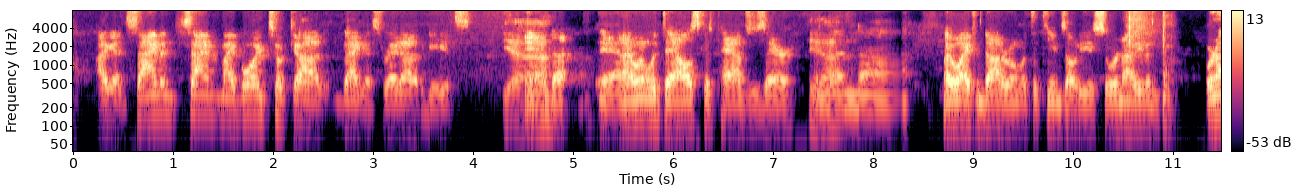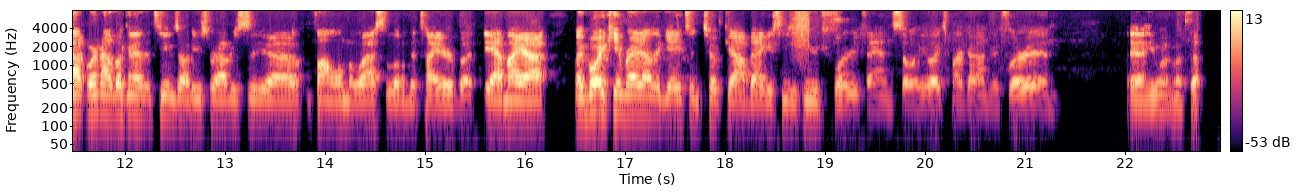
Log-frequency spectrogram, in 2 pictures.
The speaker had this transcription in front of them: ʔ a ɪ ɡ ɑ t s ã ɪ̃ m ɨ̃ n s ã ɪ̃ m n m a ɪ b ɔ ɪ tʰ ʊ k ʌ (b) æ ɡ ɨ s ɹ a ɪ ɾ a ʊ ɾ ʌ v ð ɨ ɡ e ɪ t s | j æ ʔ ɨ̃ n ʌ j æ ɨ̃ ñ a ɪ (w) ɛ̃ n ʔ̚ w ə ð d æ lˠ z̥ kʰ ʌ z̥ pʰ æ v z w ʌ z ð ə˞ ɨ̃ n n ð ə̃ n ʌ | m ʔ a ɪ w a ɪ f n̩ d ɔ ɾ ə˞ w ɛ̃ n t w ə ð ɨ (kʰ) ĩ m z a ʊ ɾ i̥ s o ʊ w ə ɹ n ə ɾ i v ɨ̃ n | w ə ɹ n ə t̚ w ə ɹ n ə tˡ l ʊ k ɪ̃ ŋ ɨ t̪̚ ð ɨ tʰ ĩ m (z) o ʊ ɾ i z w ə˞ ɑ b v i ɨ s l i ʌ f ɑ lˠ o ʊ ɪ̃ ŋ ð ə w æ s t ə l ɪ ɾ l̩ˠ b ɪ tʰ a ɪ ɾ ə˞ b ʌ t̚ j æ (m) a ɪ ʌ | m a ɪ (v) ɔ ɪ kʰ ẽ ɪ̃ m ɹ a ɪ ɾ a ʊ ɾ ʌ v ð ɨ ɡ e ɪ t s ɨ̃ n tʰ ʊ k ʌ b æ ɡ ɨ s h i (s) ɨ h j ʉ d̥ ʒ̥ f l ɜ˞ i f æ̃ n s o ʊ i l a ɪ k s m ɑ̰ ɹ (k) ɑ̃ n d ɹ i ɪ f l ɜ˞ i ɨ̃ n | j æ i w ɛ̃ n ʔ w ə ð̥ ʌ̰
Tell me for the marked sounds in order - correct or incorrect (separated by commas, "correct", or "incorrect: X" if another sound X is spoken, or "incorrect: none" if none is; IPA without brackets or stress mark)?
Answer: incorrect: v, correct, incorrect: tʰ, correct, correct, incorrect: b, incorrect: z, correct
